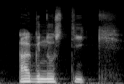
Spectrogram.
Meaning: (adjective) agnostic
- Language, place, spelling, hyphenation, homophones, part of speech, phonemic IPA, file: French, Paris, agnostique, ag‧nos‧tique, agnostiques, adjective / noun, /aɡ.nɔs.tik/, Fr-agnostique.ogg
